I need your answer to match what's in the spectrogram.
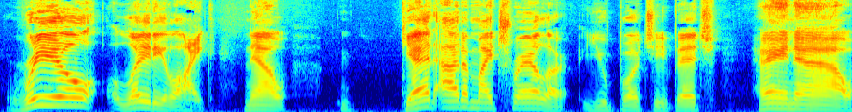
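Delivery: booming, very loud, ripping scolding tirade. Doing an impression of an actor ripping a co-star: Jeffrey Tambor impression. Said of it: "my impersonation of Jeffrey Tambor ripping his fellow".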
